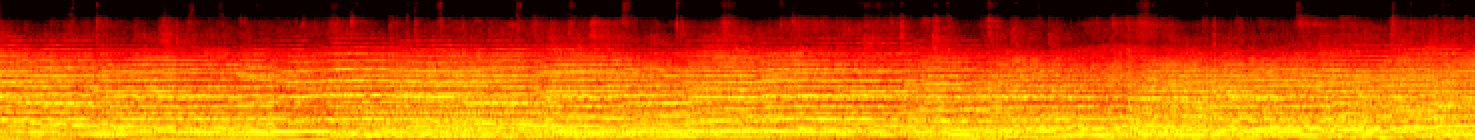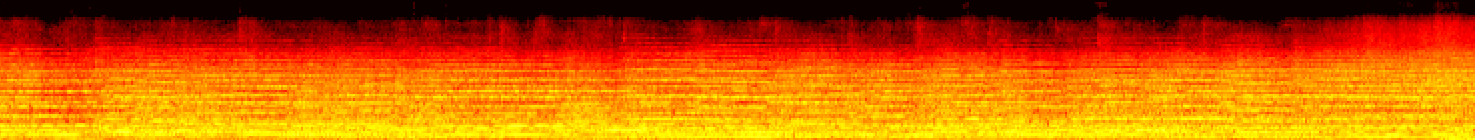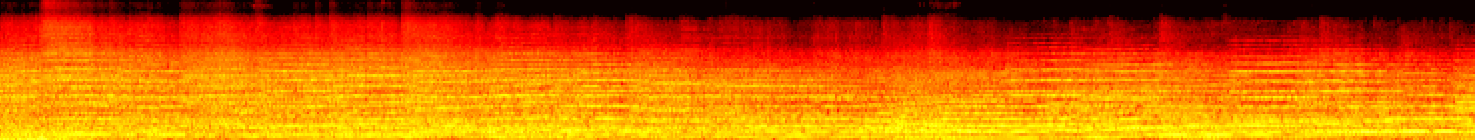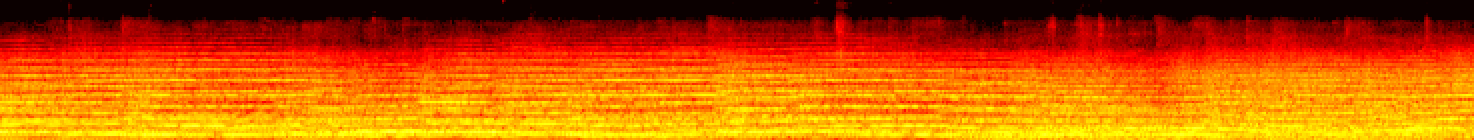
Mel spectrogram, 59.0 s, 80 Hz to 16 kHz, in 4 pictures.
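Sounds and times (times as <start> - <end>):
brass band playing chords: 0.0 - 58.9.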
